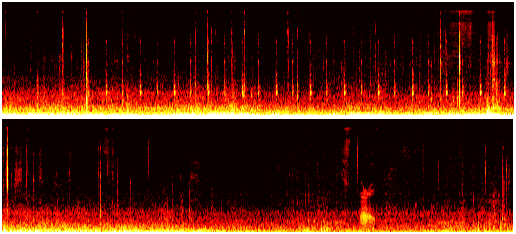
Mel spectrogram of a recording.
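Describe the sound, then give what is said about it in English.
A car rolls along with a steady low engine rumble from inside the cabin, scattered light clicks and taps over it, then eases off and quiets as it slows to a stop, pulling into a small parking lot. “Park and eat this sandwich. Nice little lot.”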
